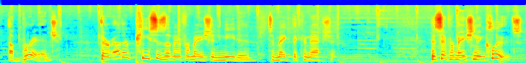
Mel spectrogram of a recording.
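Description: Mellow American man presenting, music behind. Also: on the high side. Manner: measured, businesslike explaining. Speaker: company spokesperson. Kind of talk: scripted product presentation. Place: office conference room, indoors. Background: background music.

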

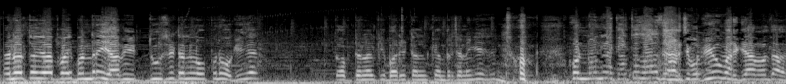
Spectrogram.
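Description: A man's voice: very high voice, moderate pace. Chatty young man vlogging from a car. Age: young adult. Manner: chatty, excited, addresses viewers as brother. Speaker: travel vlogger. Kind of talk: casual travel vlog chat. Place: inside a moving car on mountain roads. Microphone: phone camera held in car. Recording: music mixed behind the voice. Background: background music.

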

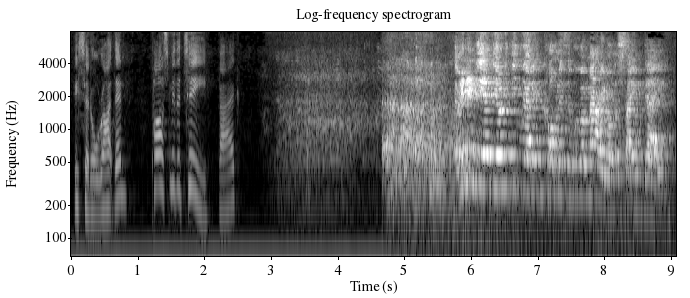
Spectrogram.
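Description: A man's voice: very high voice, expressive, moderate pace, long pauses, heavy reverb. A man with an English accent playing a cheeky, poor widowed pantomime dame, delivering theatrical comic patter to an audience. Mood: comic grumbling. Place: theatre stage, recorded from the audience. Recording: distant noisy stage recording with audience.

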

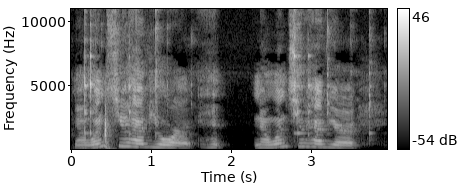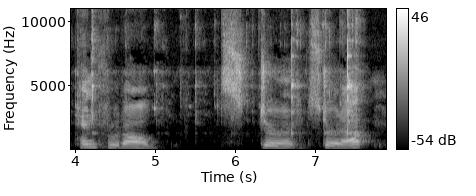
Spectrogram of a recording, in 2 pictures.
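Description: A woman talks slowly through a home cooking demo, often restarting and echoing what she has just been told. Her voice sits at a middling pitch, with clear background hiss and kitchen clatter from the camera mic in a home kitchen. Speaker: cooking show host. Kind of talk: casual cooking demo, repeating instructions.

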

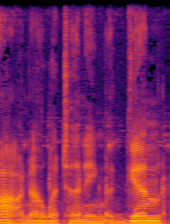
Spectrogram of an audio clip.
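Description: An actor playing a cool, clever English gentleman detective in a radio drama, precise, clipped and dryly superior. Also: lowish voice, takes it slowly, a little hiss or hum. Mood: brisk, observant.

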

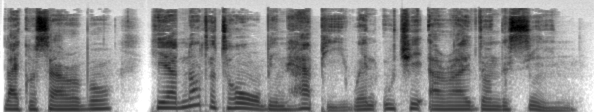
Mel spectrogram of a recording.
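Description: A man reading scripted story narration in an expressive, careful storytelling manner. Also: mid-range voice, moderate pace, breathy edge, no echo, clean studio sound. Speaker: audiobook narrator.

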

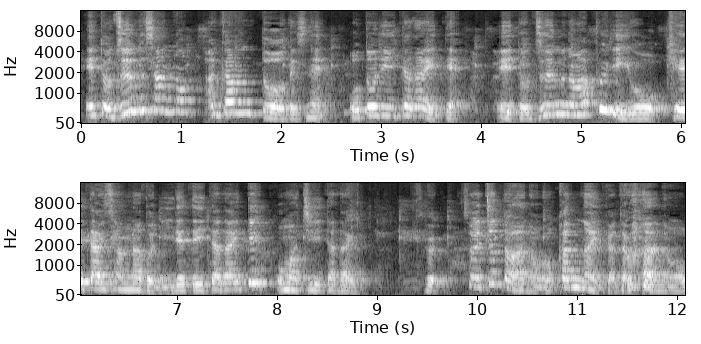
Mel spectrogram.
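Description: A middle-aged woman hosting an upbeat live stretching lesson, encouraging and cheerful as she gives cues and chats to viewers. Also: medium pitch. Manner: animated, cheerful, encouraging, often laughing. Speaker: stretching instructor and pantomime teacher, live-stream host. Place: small bare room with wooden floor, indoors. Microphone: device mic a few steps away. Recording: echoey room, mic at a distance.

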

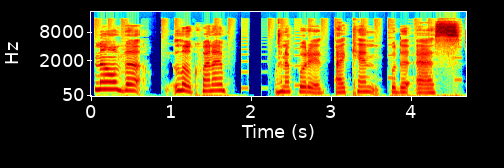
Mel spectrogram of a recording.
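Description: A woman's voice: a little high, expressive, a little slow. A woman hosting a casual live game stream, playful and exclamatory, chatting with viewers and reading text aloud. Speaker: streamer, video game host. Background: faint video game music.

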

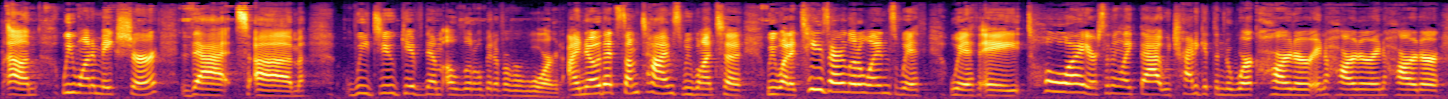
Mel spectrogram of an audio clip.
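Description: A young woman teaching a parent and baby gym class in a coaxing, sing-song way, her voice swooping up high on playful words. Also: moderate pace, fairly bright tone. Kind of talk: instructional class for parents and babies.

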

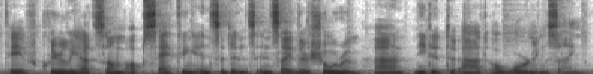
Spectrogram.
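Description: A man's voice: mid-range voice, steady tone, normal speed, darkish tone. A young man narrating a scripted video tour, with dry, wry humor. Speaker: YouTube channel host. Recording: voice-over with faint background music.

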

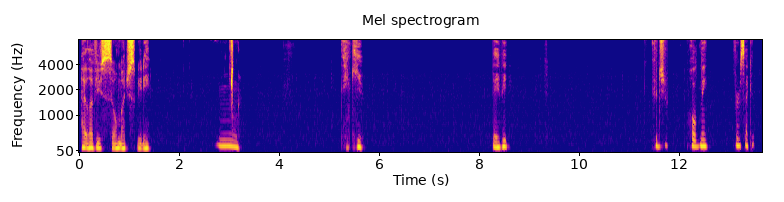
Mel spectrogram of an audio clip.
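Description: A man playing a shy, anxious, devoted young boyfriend in an intimate roleplay audio, speaking softly and hesitantly with small stammers. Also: fairly high pitch, slow pace, pauses often, breathy edge. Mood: tender, grateful. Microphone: close studio condenser microphone.

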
